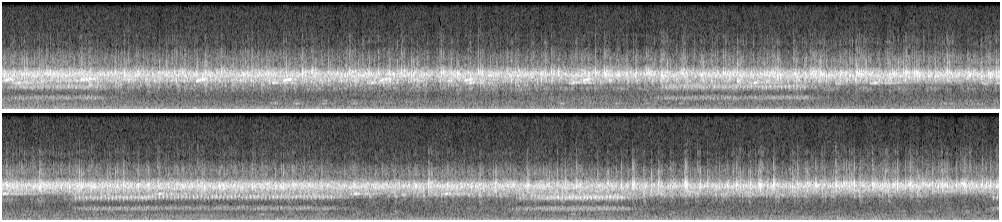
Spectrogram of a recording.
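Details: Night swamp in the North Carolina backwoods with tree frogs: four long, level, two-layered trills, each one to two and a half seconds, spaced several seconds apart, beneath an unbroken shrill high chorus.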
